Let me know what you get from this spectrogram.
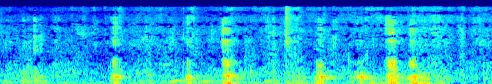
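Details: Baby pigs at a meal, uttering soft, nasal grunts that repeat irregularly about every half second, mixed with faint clicking and shuffling feeding noises.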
